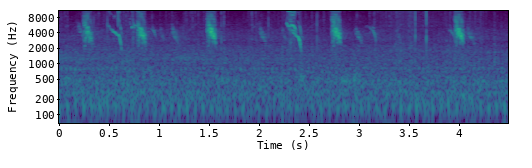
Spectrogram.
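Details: At a Tenmangu shrine on 7 July 2022, sparrows approach a hand to take food, giving bright, clipped chirps roughly once a second, some with quick downward slurs.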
